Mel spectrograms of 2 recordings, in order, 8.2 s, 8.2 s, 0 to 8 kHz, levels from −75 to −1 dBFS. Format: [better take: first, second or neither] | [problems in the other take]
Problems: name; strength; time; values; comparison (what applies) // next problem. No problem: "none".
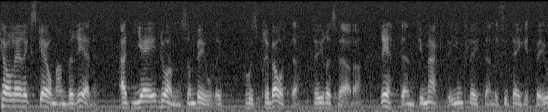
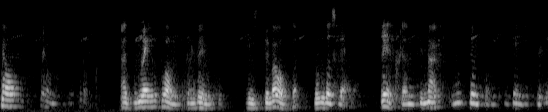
first | noise reduction (neural mask model DeepFilterNet 3)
